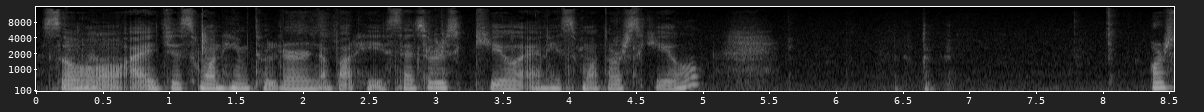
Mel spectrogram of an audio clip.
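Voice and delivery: ordinary talk

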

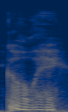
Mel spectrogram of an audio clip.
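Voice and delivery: low, soft, tired dismissal; weary. A narrator's reading. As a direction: dismiss them wearily. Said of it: "said Bruno wearily".

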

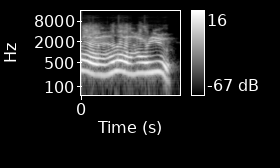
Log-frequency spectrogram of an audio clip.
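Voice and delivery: high, light English gentleman voice; mock a posh rock star greeting. [name] quoted in story.

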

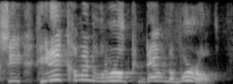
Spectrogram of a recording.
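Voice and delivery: high, loud, whiny-sounding mock protest; exaggerated high-pitched parody of an argument; mocking objector. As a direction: crow it like a triumphant objector. Mimicking people who object to him.

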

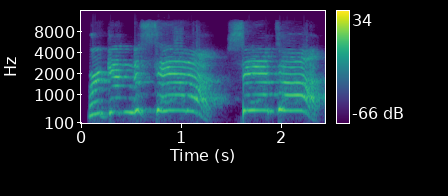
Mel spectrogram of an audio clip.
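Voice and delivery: high, mock-frantic yell; retold yelling. Elf clearing a way through the groupies, high mock yell. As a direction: holler it high over a crowd, playfully. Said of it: "I just started yelling".

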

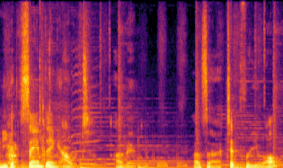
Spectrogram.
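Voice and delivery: ordinary talk, nothing marked

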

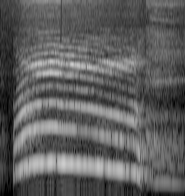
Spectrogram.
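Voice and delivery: dramatic shocked gasp; loud high gasp. Acted. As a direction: gasp in horror. Elephant falling.

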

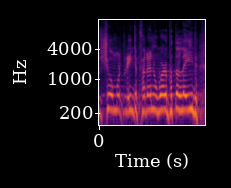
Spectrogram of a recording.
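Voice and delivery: high, softened inner fretting; panicked frustration. Acted. Preacher voicing the thoughts during technical mayhem, panicked and frustrated. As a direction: fret under your breath, pitch pushed up. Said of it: "and all frustrated".

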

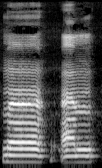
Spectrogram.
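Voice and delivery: lost for words, drawn-out low fillers; halting schoolboy stuck for an answer; hesitant stammering. A narrator's reading. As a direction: stall on low ums, unable to get it out. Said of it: "bekommt Micha nicht raus".

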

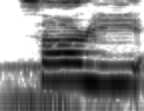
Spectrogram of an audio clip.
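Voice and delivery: high, loud, drawn-out "sorry"; chorus it like chastened schoolchildren; sing-out group apology; class replying together. A narrator's reading. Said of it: "everyone replied".

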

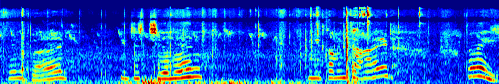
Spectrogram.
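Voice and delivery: high slow sing-song to a pet; calling a dog. Real, not acted. Calling dog to come inside.

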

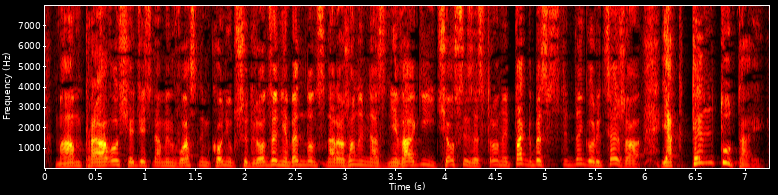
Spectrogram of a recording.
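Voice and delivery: high, loud protest; indignant cry. A narrator's reading. Parsival protests being struck by a shameless knight, indignant cry. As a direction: protest the insult at full voice. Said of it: "zawołał".

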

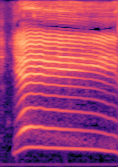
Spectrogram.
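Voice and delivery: loud high cheer; real happy cheer. Real, not acted. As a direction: shout yay with glee. Cheering at found item.

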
